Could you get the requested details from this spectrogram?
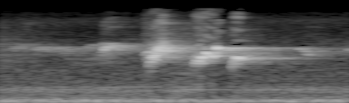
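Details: Red-whiskered bulbul in contest training, three-region standard song: a faint whistle leads into one short, loud, bright warbled phrase of rapid notes, then fades back to a quiet whistle, with a steady low hum.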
